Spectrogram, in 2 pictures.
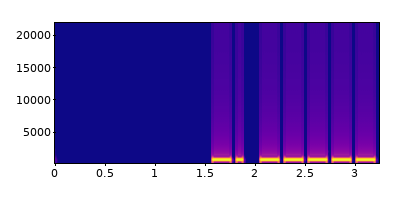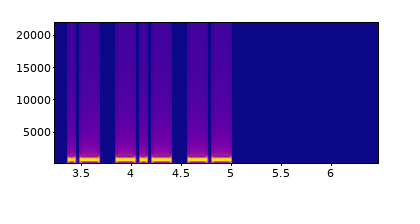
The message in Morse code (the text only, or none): N0AKM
